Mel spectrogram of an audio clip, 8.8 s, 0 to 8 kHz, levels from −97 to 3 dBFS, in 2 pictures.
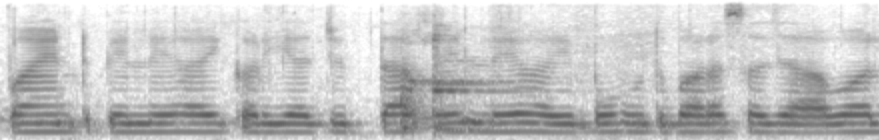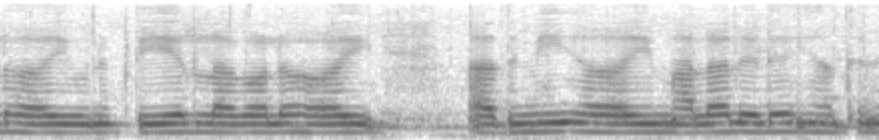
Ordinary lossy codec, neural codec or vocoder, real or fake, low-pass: Opus, 32 kbps; none; real; 7.2 kHz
